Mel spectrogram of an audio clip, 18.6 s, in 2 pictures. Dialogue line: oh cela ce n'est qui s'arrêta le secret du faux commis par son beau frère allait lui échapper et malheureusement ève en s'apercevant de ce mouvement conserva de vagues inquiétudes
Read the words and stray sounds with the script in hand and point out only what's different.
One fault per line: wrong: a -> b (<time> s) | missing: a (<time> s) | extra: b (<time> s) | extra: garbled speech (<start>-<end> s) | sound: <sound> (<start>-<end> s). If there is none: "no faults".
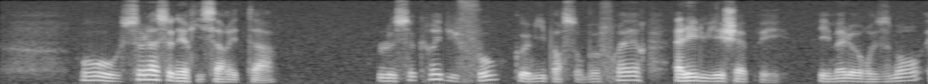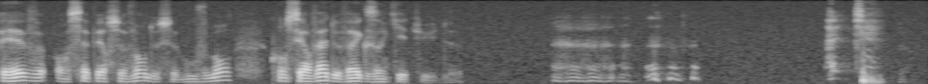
sound: laugh (14.8-16.3 s)
sound: sneeze (17.5-18.1 s)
